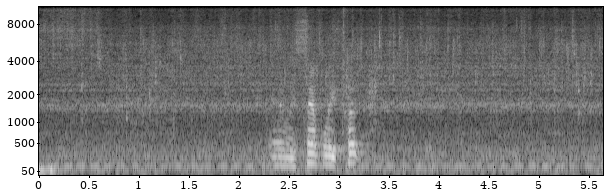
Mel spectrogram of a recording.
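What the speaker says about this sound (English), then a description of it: "I know the water sound is in the background." Warm water runs from a tap into a sink for washing brass cartridge cases, heard as a steady background wash with a brief louder splashing burst midway, while someone talks.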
